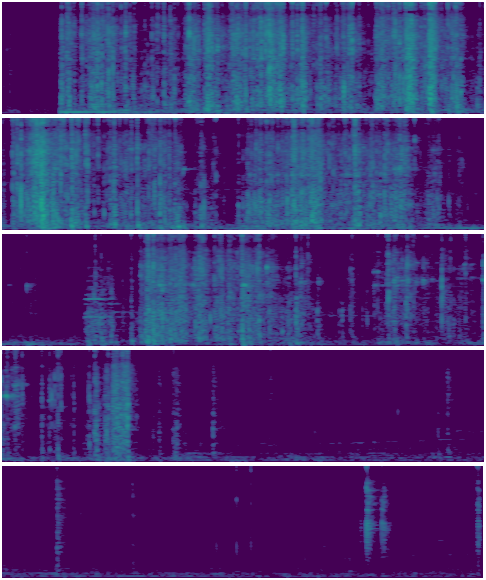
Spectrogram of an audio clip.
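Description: Packaging being torn and crumpled by hand: a long spell of crackling, a short pause about ten seconds in, then more crackling, followed after about sixteen seconds by a few light clicks.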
